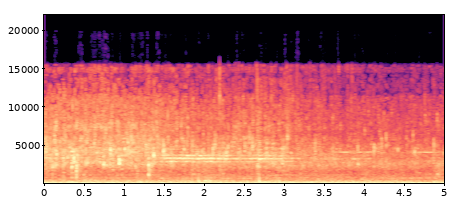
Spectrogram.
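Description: Mini beguni, batter-coated eggplant slices, frying in hot oil, giving a loud, dense, continuous sizzle and bubbling crackle close up throughout, with no voices.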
